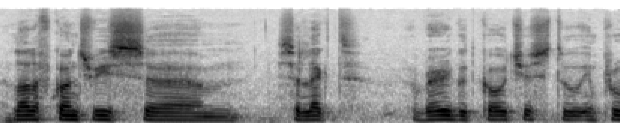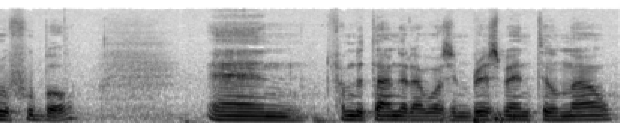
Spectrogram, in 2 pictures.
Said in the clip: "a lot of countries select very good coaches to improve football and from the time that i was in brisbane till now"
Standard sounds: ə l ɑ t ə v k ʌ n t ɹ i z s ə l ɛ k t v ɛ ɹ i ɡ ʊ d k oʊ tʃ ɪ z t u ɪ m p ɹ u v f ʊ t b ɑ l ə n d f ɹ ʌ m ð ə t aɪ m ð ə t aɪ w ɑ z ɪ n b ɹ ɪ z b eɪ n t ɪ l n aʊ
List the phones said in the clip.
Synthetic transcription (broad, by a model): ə l ɑ t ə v k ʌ n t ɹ i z s ə l ɛ k t v ɛ ɹ i ɡ ʊ d k oʊ tʃ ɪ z t u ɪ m p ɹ u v f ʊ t b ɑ l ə n f ɹ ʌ m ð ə t aɪ m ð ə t aɪ w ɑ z ɪ n b ɹ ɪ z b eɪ n t ɪ l n aʊ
